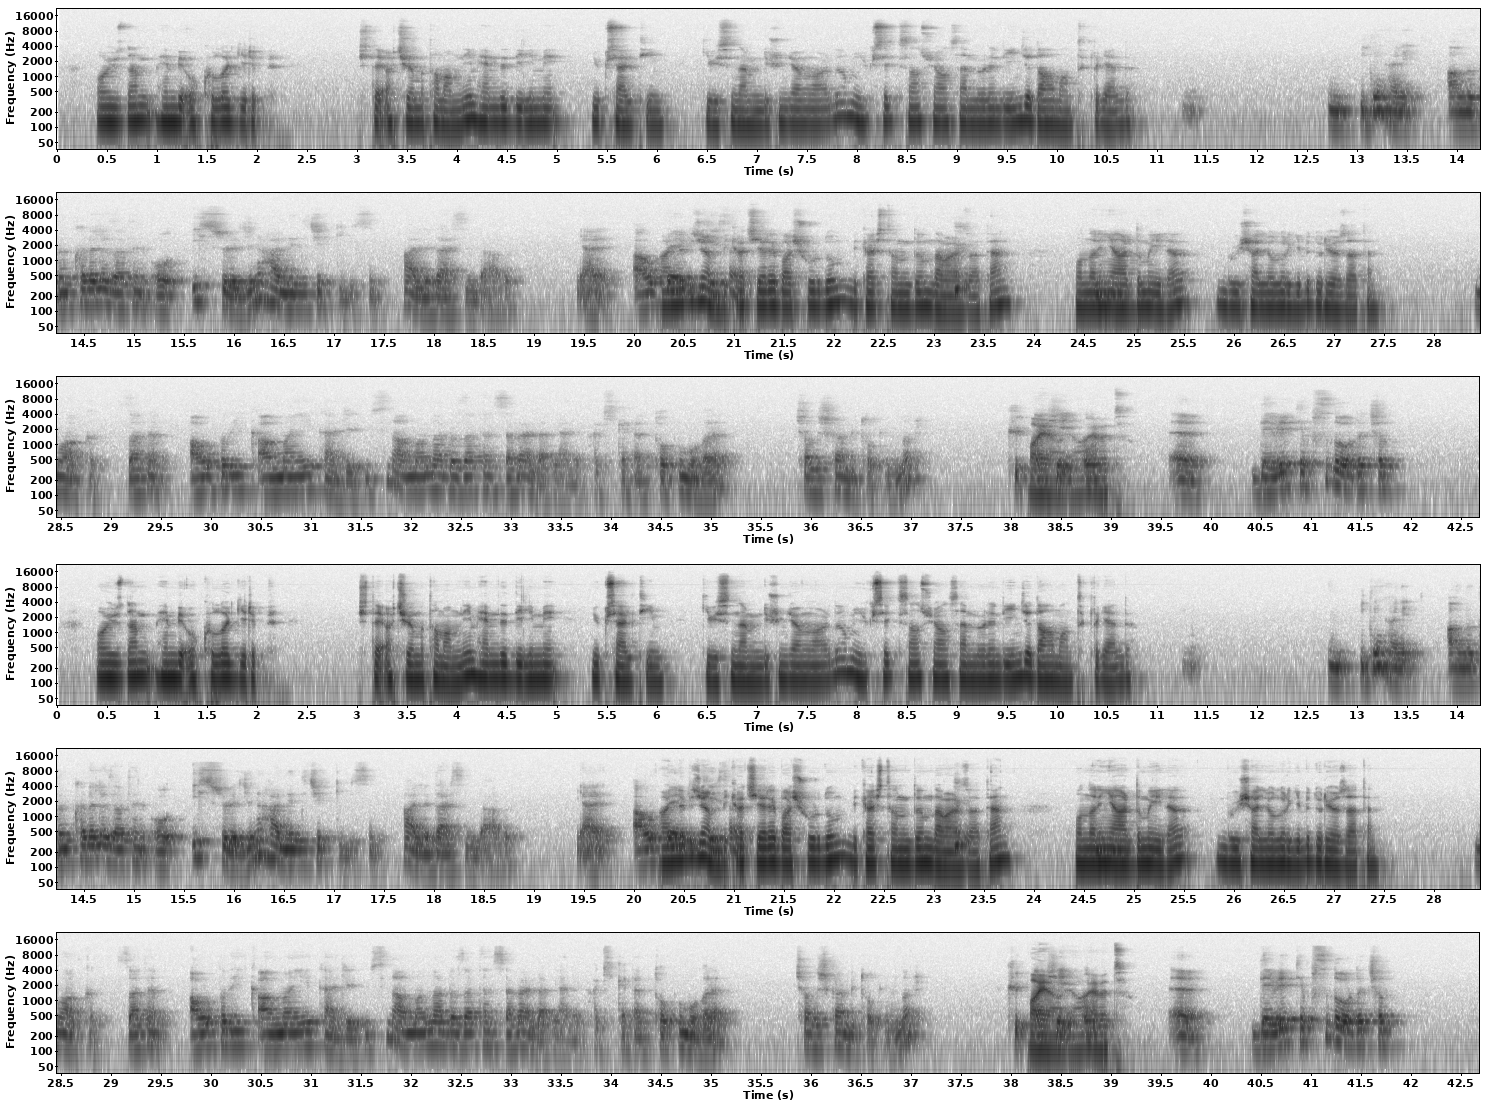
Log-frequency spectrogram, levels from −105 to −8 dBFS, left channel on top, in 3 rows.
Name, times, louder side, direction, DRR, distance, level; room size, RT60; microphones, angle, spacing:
voice 1, 0.4-2.2 3.0-5.0 5.3-6.1 6.5-10.8 20.2-23.8 24.4-27.5 38.2-39.0, right 4 dB, 50° right, 0.5 m, -31 dB
voice 2, 12.7-13.6 13.9-17.4 17.7-18.8 19.4-21.1 23.2-23.4 24.6-24.9 28.4-28.9 29.2-35.2 35.9-37.1 38.0-38.9 39.6-39.9 40.4-41.8, right 2 dB, 80° right, 2.3 m, -36 dB
16.0 x 5.4 x 5.3 m
head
